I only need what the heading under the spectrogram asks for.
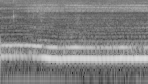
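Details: Alaskan Malamute named Luoluo, a pet doted on by grandma, gives a short sustained howl, a steady tone held evenly throughout without breaks, growing louder partway through.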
